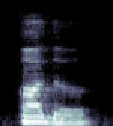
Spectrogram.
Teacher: क़ाफ, दाल, ज़बर, क़द। दाल भी हर्फ़ कलकला है, साकिन है, गूंजती हुई आवाज़ निकलेगी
